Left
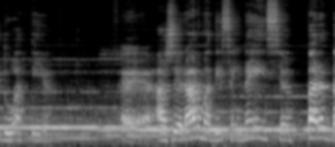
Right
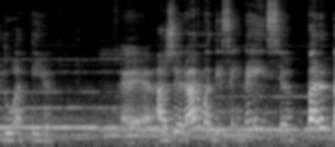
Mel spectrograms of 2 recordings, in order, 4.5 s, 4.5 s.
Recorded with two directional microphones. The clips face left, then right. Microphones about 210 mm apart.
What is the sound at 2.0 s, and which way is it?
Speech, 35° left (ahead or behind).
